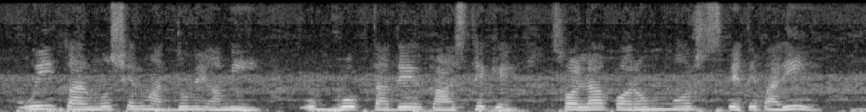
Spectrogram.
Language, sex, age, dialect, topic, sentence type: Bengali, female, 36-40, Standard Colloquial, agriculture, question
